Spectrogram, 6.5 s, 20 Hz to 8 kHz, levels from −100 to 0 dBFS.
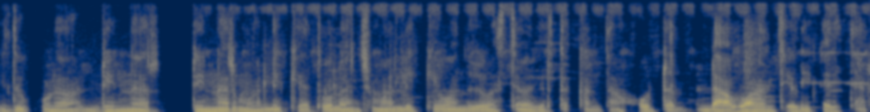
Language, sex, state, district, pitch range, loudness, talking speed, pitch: Kannada, male, Karnataka, Dharwad, 105-120 Hz, -35 LUFS, 140 wpm, 110 Hz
